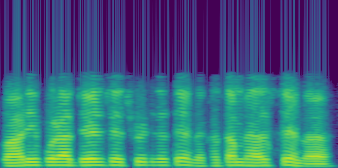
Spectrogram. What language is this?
Maithili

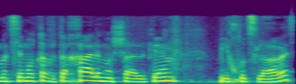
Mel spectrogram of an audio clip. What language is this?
Hebrew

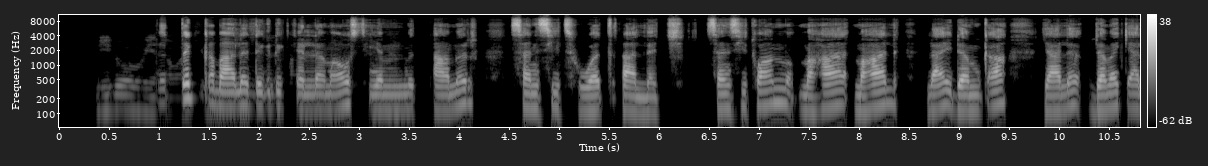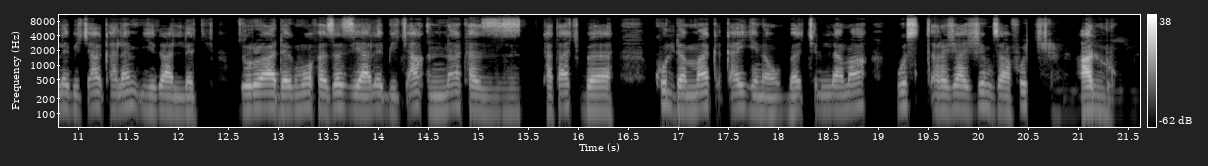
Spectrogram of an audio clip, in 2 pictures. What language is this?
Amharic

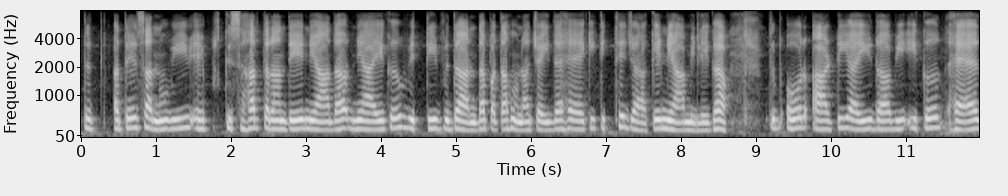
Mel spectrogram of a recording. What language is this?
Punjabi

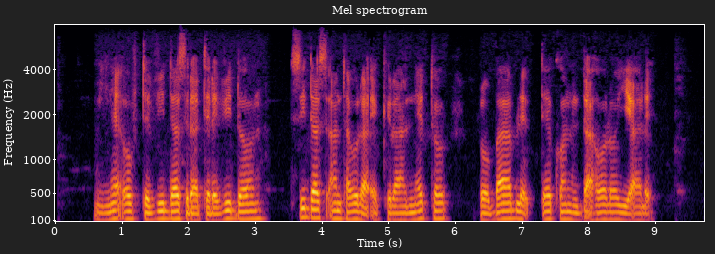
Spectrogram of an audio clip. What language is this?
Esperanto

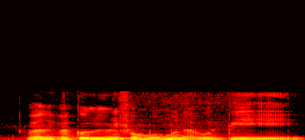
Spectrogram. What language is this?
English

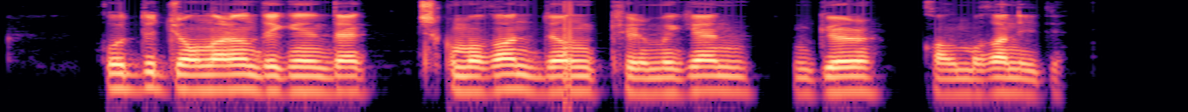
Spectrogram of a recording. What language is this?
Uyghur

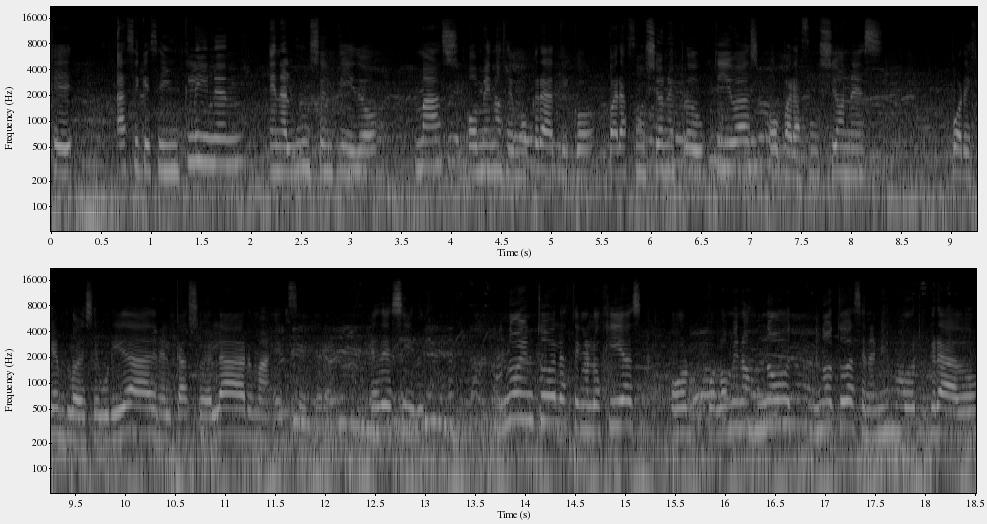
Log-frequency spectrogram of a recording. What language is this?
Spanish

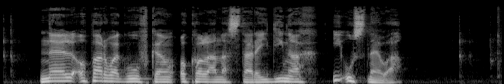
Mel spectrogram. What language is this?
Polish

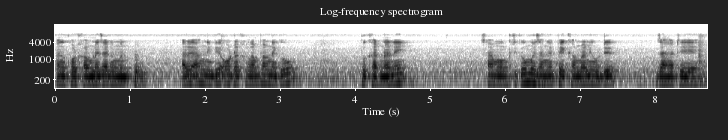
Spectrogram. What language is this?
Bodo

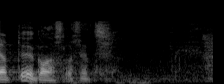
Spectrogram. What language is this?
Estonian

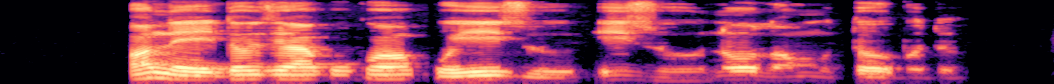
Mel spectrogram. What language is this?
Igbo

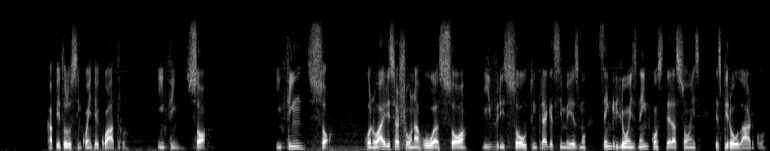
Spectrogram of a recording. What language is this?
Portuguese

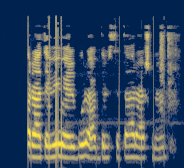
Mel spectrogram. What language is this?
Pashto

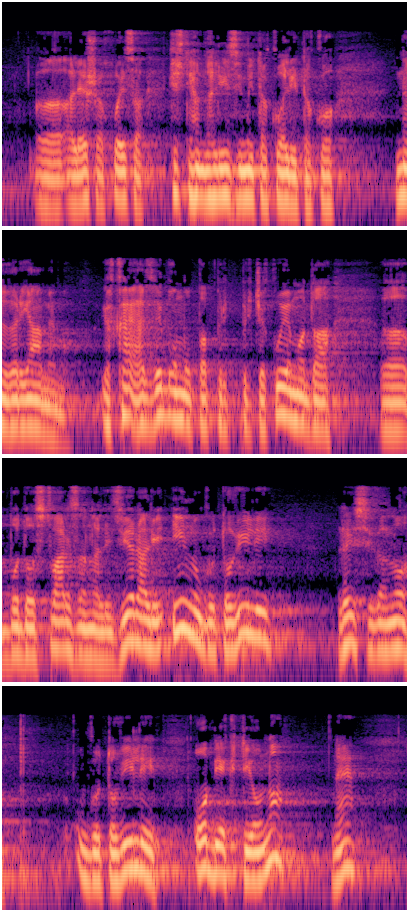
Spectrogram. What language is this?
Slovenian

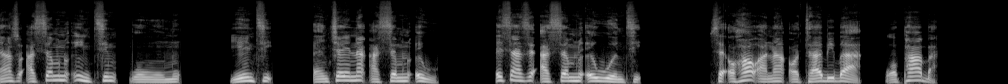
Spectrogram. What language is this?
Akan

